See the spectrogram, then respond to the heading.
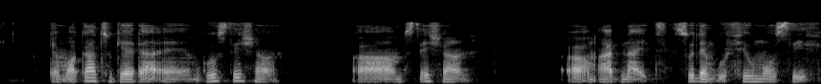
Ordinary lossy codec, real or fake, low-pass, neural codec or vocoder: none; fake; 7.2 kHz; vocoder, 22.05 kHz, 80 mel bands, HiFi-GAN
